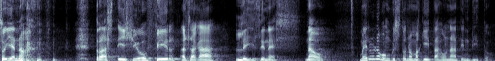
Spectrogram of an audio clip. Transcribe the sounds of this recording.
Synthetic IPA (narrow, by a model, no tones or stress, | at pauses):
sojano | t̪ɾast̪ʔiʃjufiɾɐt̪̚t͡ʃaka | lɛjsɪnɛ̰snaw | mɛːɾonɐkoŋɡʊst̪onɐmɐkiːt̪ɐɦʊnaːt̪ɪnd̪ḭːt̪o̞̰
